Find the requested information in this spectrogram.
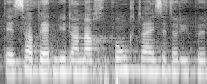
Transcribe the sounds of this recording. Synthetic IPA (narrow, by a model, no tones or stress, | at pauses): d̥ɛshalpveːɐdn̩viːɐdanːaxpʰʊŋktvaɪzədaʁyːbə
